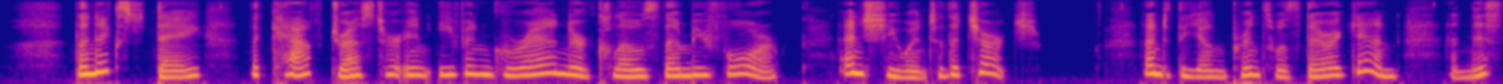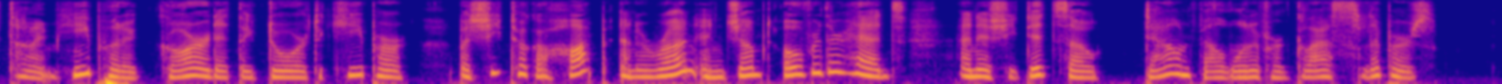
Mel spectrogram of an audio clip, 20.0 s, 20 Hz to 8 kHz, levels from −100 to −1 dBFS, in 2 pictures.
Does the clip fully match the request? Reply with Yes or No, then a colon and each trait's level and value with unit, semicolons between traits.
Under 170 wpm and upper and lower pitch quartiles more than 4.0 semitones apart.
No: average, 190 wpm; average, 4.5 semitones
